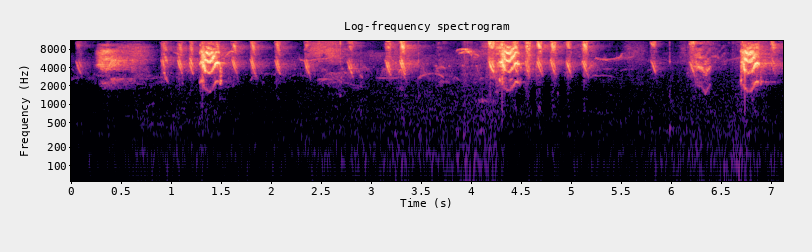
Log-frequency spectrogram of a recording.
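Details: Male double-collared seedeater song and calling female, used to warm up a male's singing. Bright chirps and rapid clicking bursts alternate with short rough notes, all high-pitched, in irregular groups.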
